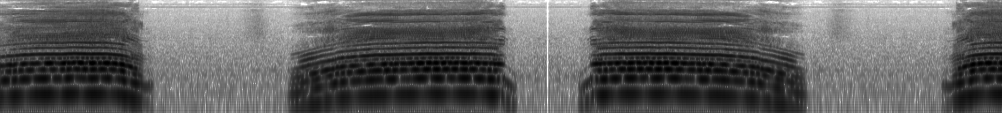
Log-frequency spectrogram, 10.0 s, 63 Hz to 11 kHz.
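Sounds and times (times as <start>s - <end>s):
creature yelling: 0.0s - 1.6s, 2.9s - 5.2s, 5.8s - 8.1s, 9.4s - 10.0s.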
